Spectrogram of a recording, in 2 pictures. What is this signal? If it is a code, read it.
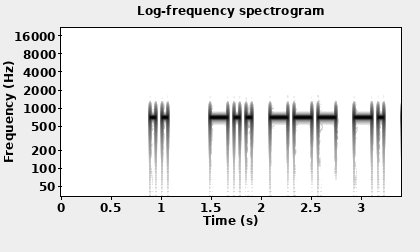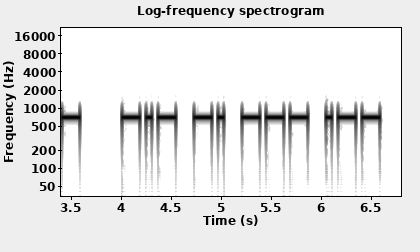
Morse code, heard as a keyed tone, about 20 wpm, 700 Hz. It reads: I DONT KNOW
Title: Sentences with 7-Word Phrases - 20wpm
